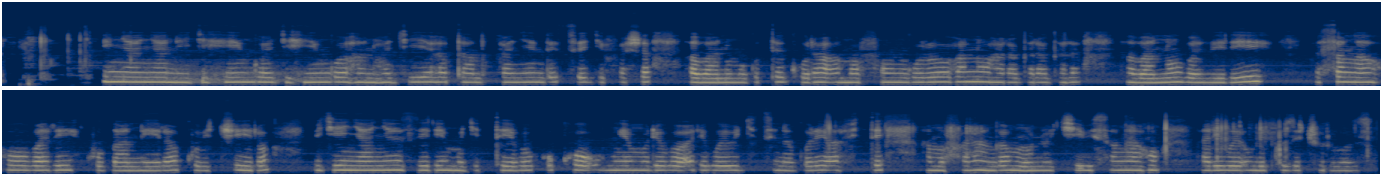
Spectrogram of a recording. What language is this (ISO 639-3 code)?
kin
